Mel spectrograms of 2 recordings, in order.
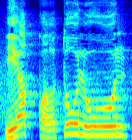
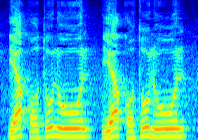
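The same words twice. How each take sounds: First: يقتلون with the qaf made hard like k, slow; wrong way. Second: يقتلون slow with a light bounce on the qaf; correct way. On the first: Teacher showing students the wrong qaf. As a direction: pronounce يقتلون as yaktulun. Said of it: "ما اقولش". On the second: Teacher showing students the right qaf. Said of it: "اما اقول ايه؟". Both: Shown as a demonstration.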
